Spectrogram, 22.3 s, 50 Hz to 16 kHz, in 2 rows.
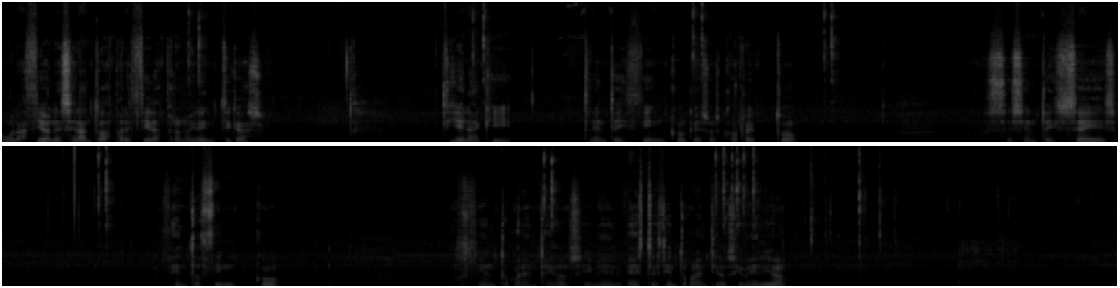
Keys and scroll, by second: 19.0-20.7 typing, 21.3 Tab.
